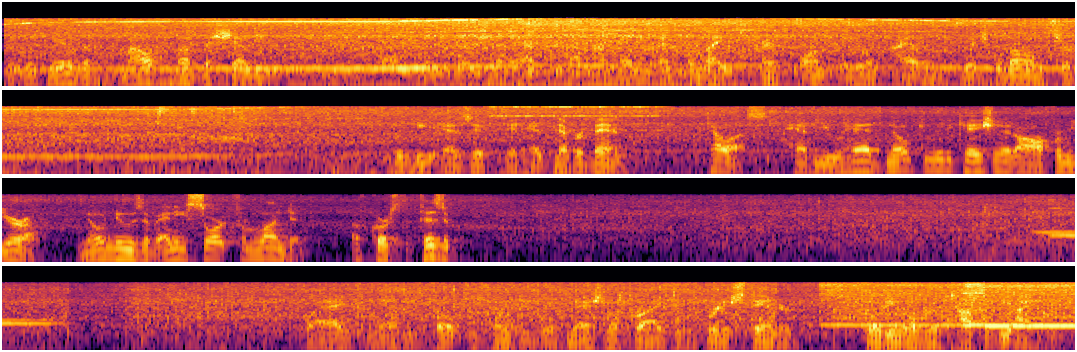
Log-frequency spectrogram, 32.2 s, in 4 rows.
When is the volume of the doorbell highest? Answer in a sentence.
The volume of the doorbell peaks at 24 seconds.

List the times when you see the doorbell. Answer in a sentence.
You can hear the doorbell from 11.7 to 13.1 s and from 23.3 to 24.6 s.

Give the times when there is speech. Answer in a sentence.
The speech can be heard from 0.0 to 8.1 s, from 10.8 to 19.4 s and from 26.4 to 32.1 s.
